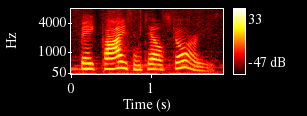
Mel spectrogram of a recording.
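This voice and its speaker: A woman narrating a children's story for an old record in a sweet, gently theatrical way, talking kindly to a little elf. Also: on the high side, lively intonation, slow, a little hiss or hum, rough recording. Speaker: storyteller and host.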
